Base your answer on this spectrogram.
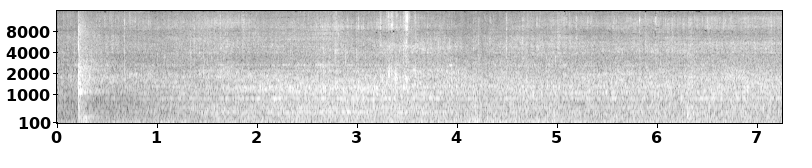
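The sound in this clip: An electric mixer beats a meat filling mixed with oyster sauce, soy sauce and a whole egg, producing a steady, low whirring motor drone that holds at an even level after a brief click at the start.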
